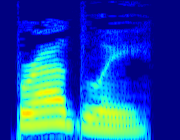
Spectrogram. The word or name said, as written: bradleah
